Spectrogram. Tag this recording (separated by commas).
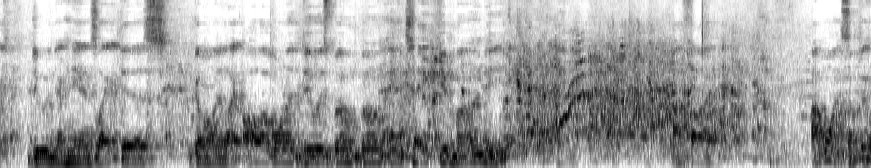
Speech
